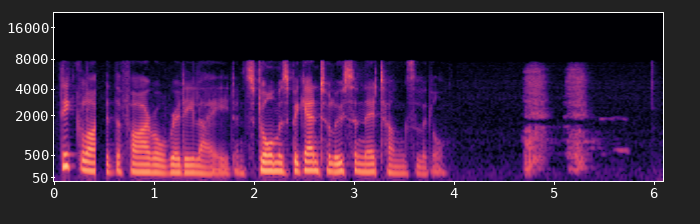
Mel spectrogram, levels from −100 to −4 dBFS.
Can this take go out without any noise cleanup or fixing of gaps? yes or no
no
